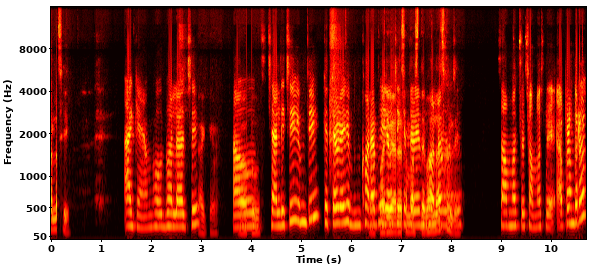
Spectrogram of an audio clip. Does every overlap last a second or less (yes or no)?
no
